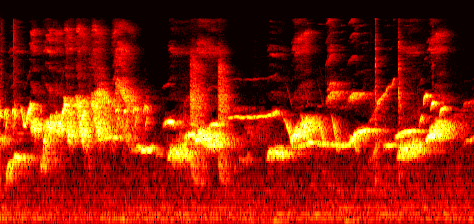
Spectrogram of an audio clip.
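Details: White-rumped shama song meant to trigger mating: loud, rich warbling whistles and buzzy notes flowing almost without pause.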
